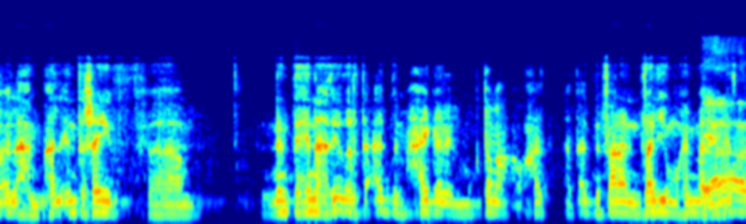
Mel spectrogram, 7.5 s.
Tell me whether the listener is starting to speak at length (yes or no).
yes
